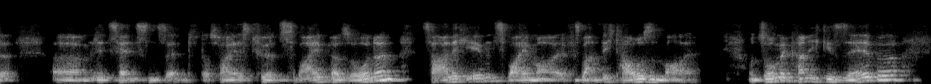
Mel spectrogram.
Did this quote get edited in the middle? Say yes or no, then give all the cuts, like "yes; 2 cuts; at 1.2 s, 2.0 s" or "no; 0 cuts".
yes; 1 cut; at 5.7 s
